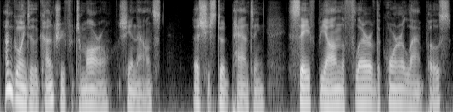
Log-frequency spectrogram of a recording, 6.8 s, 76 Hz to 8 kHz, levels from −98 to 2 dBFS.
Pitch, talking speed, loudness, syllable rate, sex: 95 Hz, 205 wpm, -21 LUFS, 5.3 syllables/s, male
